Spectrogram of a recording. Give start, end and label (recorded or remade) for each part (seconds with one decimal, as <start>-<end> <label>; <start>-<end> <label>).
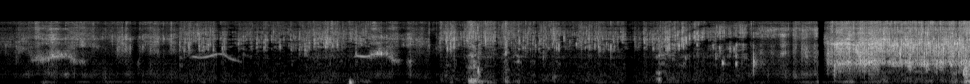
0.0-1.8 remade; 1.8-3.7 recorded; 3.7-4.4 remade; 4.4-7.5 recorded; 7.5-8.8 remade; 8.8-9.7 recorded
